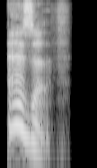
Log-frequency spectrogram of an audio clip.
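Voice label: "azoth", British English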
